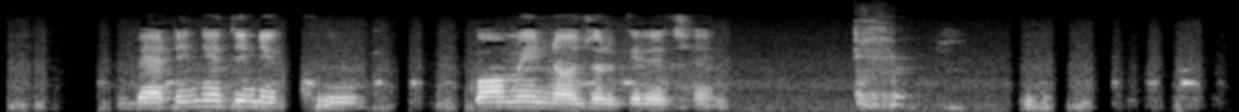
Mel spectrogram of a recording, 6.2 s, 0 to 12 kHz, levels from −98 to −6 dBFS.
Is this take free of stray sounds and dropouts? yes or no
no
